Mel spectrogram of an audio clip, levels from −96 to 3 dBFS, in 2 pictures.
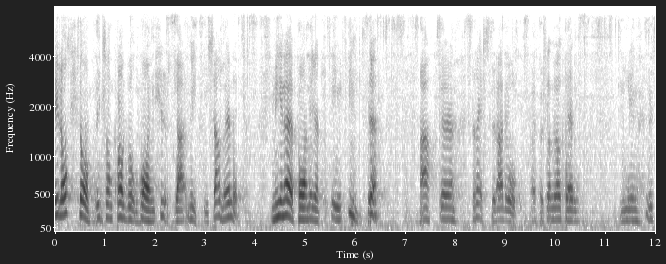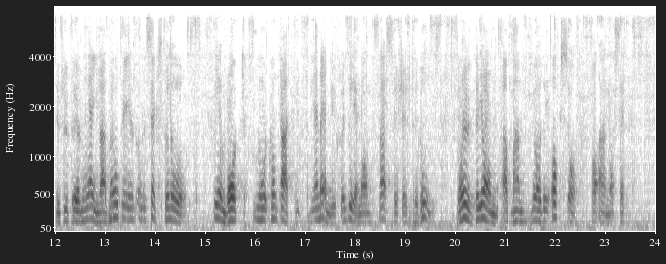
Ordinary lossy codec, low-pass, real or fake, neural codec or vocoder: Opus, 24 kbps; 7.2 kHz; fake; codec, 24 kHz, 1.5 kbps, HILCodec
